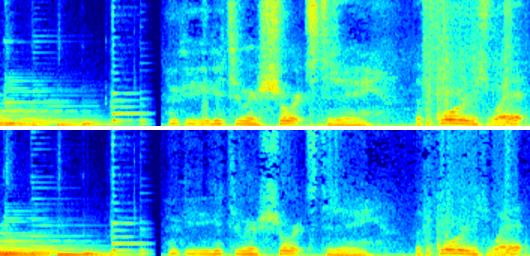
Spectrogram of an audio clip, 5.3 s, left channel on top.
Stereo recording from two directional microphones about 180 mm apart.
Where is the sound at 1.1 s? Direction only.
Centre (ahead or behind).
